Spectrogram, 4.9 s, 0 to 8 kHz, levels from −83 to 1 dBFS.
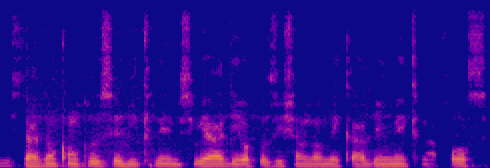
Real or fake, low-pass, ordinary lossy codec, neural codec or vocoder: fake; none; none; codec, 16 kHz, 8 kbps, FreqCodec, smaller model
